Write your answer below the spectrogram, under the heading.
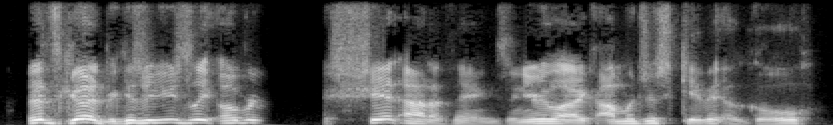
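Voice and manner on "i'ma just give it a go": offhand, casual line in put-on Scottish accent. Imitating the other speaker's words back at them: scottish accent. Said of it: "There's that Scottish accent".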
